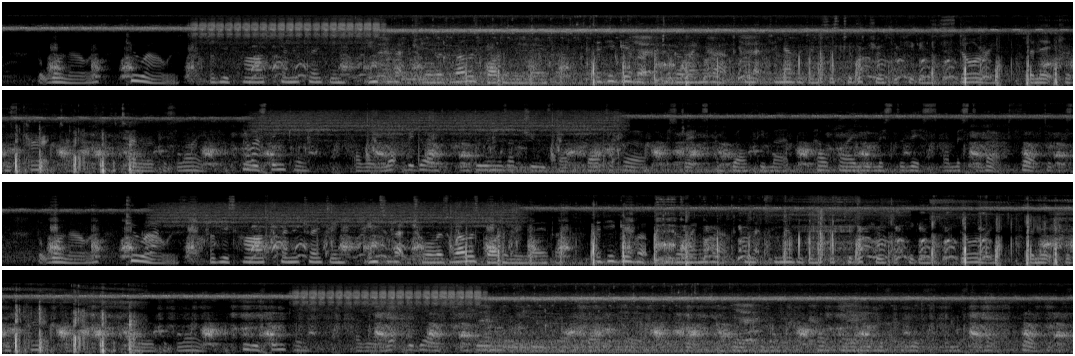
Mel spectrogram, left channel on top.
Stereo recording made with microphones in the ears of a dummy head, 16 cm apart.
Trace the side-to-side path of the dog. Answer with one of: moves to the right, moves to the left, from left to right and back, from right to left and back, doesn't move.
doesn't move.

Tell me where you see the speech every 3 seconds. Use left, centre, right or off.
right, right, left, left, left, left, left.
